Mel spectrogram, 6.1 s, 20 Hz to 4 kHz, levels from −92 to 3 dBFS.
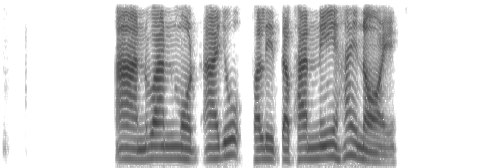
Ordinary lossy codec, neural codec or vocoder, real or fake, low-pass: none; none; real; 3.6 kHz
